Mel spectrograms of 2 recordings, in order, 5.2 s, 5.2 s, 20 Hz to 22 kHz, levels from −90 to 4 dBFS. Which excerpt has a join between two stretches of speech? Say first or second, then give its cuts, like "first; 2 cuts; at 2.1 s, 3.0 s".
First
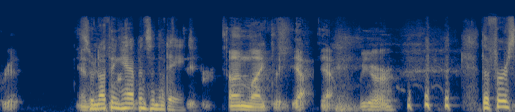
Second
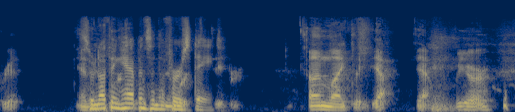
first; 3 cuts; at 1.7 s, 2.2 s, 3.1 s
